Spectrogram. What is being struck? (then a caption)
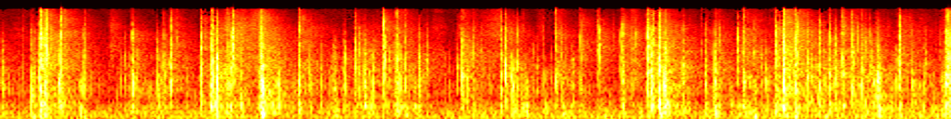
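Metallized plastic film chip bag. Both hands pull hard at the top seam of a full Doritos chip bag made of metallized plastic film, crinkling it. Dense, rapid bright crackles and crinkles come in uneven bursts throughout, with very little low end.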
